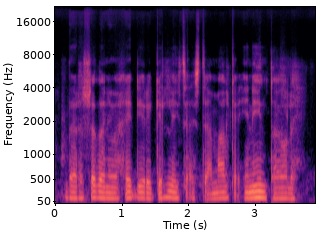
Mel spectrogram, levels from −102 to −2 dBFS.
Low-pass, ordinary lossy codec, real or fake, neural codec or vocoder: none; none; fake; codec, 44.1 kHz, 7.8 kbps, DAC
